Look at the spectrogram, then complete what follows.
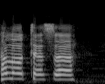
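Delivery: cheery, breezy, everyday cheerful tone. Voicing a character greeting Tessa on arrival: cheerful greeting. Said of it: "waves cheerfully as usual".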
